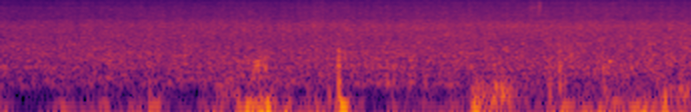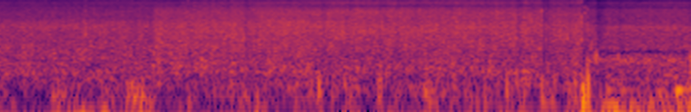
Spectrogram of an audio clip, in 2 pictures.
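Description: Rushing water in a canyon, a steady hiss that grows louder about two-thirds of the way through, with a few faint low knocks.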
